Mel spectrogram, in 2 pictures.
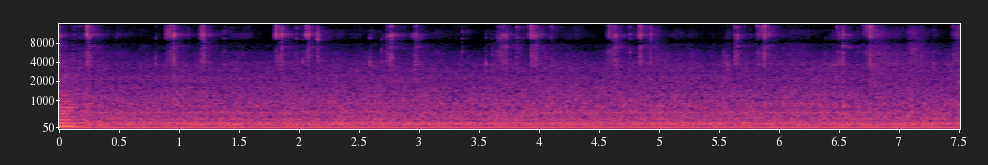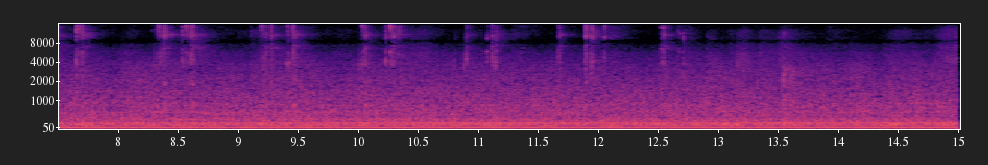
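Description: Hair-cutting scissors snipping hair in many quick, irregular cuts, scissor-over-comb trimming, over a steady low hum.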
